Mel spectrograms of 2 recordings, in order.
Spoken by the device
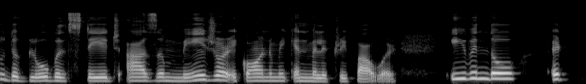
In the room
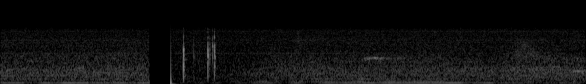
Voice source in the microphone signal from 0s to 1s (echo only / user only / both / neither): neither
